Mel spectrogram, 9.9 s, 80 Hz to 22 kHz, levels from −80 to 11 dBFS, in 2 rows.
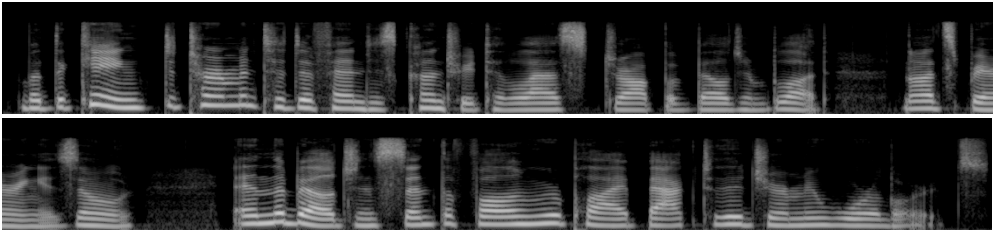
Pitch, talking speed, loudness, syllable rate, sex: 220 Hz, 195 wpm, -19 LUFS, 4.9 syllables/s, female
